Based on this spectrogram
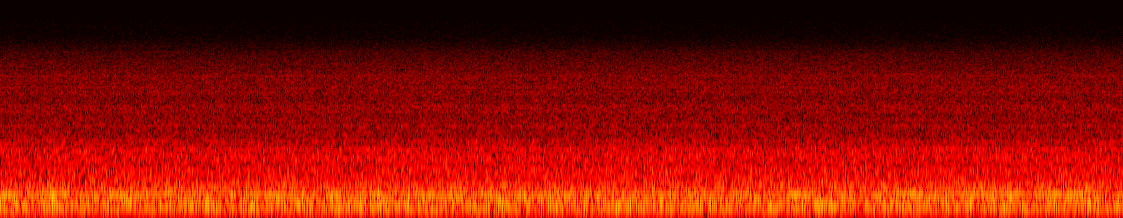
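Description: Constant loud roar with a steady low hum riding on it, no change over time; furnace is running noisily, cause unclear.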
